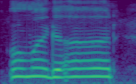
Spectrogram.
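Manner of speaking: high, mock-horrified gasp of words; retold dismay. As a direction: imitate a kid in shock. Kid stunned after wrecking the car.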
